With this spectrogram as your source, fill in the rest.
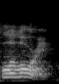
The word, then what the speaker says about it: LaLaurie: It's LaLaurie. Okay, I pronounced it correctly then.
